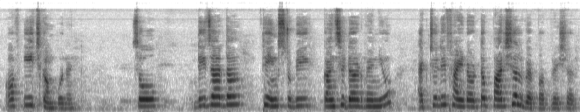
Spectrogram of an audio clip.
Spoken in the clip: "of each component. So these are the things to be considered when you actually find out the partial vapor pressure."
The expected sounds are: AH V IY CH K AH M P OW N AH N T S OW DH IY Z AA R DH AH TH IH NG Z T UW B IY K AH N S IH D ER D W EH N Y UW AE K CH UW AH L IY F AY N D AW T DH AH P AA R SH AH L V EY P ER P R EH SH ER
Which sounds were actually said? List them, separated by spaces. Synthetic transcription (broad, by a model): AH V IY CH K AH M P OW N AH N T S OW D IY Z AA R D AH T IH NG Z T UW B IY K AH N S IH D ER D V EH N Y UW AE K CH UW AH L IY F AY N D AW T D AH P AA R SH AH L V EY P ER P R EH SH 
